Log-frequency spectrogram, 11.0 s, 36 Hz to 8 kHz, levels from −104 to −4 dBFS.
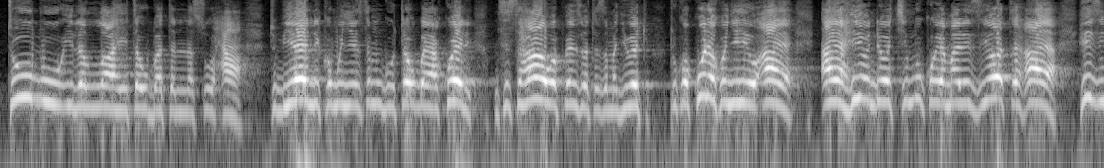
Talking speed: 165 wpm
